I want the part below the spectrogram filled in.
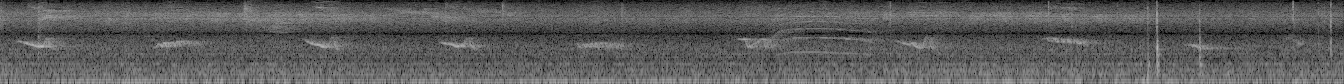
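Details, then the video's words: A Creamy-bellied Thrush (Turdus amaurochalinus) sings in spring in Brazil: short, slurred whistled notes repeated at a steady, unhurried pace, roughly one each second, over a constant high insect hiss. "SABIÁ POCA! (Turdus amaurochalinus) O canto MAIS ouvido da NATUREZA na PRIMAVERA!!!"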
